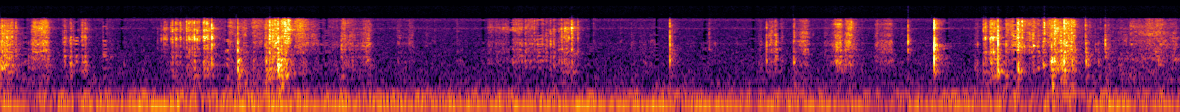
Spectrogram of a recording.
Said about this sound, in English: then we're going to cut down here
